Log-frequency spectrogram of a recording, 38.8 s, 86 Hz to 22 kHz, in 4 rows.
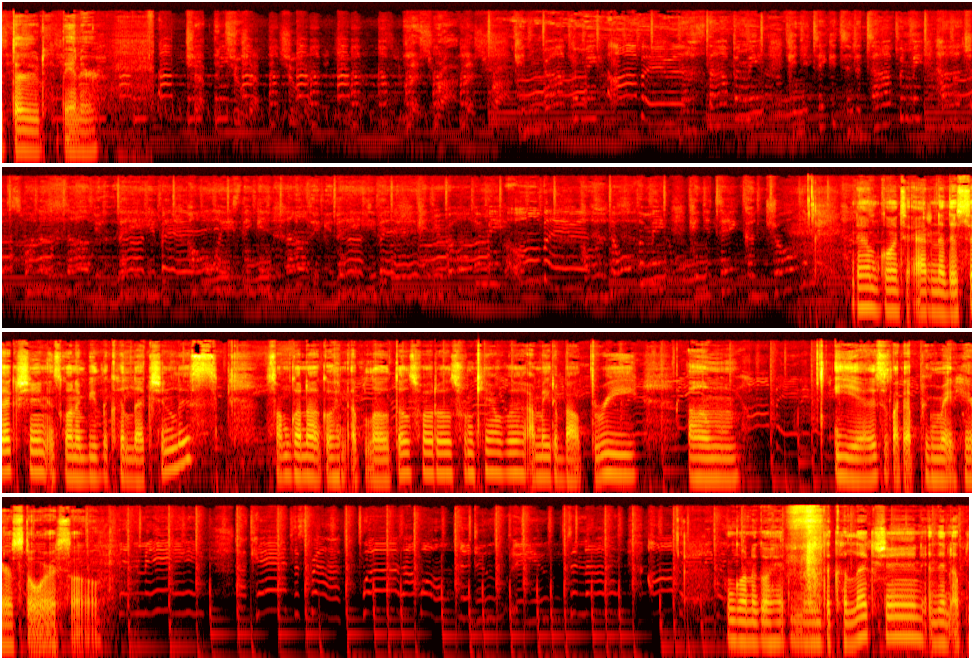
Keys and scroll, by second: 33.8 alt+q.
